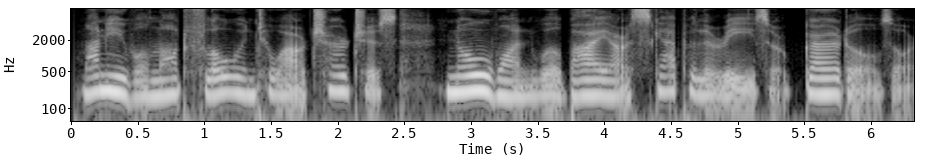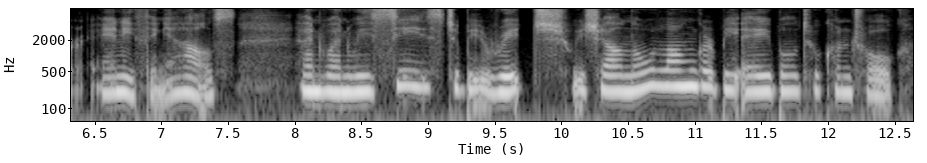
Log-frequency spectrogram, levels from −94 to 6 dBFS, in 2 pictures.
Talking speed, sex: 160 wpm, female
